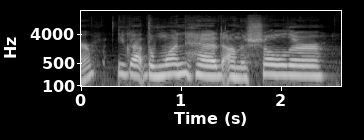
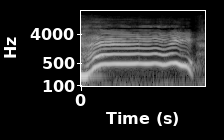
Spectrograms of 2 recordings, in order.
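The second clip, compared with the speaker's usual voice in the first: sudden high call of hey; guy calling hey. Retold or imitated. Decoding a glyph, voicing the guy calling out. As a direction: sing out hey like a figure cheering. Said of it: "this is a guy going".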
